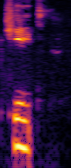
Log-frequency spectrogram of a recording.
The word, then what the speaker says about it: Keitt: And then, you know, and those are actually, it's the same, it's called a kit. Some people call it keet. It's spelled K-E-I-T-T.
